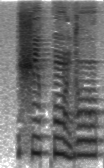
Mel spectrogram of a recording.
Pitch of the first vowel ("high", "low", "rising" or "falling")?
high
